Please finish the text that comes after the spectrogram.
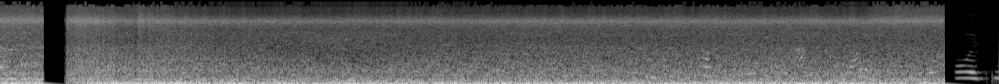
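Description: Waterfall at Gundicha Ghai, a steady broadband roar of rushing water that holds loud and constant, broken only by a brief dropout near the start and a cut at the very end.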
